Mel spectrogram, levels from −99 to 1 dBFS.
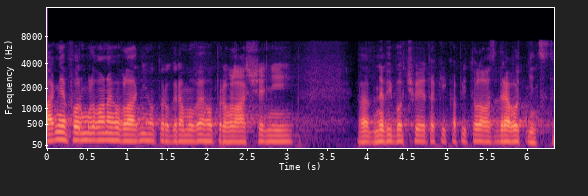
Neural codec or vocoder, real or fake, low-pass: none; real; 7.2 kHz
